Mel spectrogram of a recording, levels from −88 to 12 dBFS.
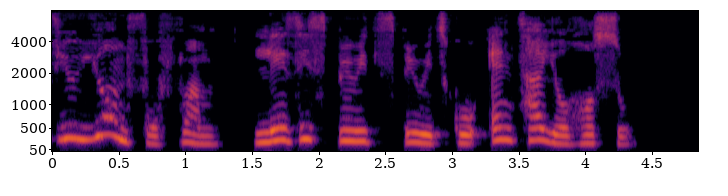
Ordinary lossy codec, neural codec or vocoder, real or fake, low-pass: none; none; real; none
